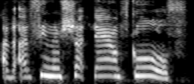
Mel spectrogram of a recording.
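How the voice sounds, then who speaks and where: Female morning-show host, fairly high pitch. Playful, loose and unscripted, rambling casually to viewers. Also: steady tone, unhurried. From American South. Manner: slangy, playful, easygoing, thinking aloud. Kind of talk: casual rambling livestream chat.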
